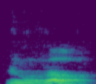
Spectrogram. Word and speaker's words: रूवो: दव्व दव्व, परिवट्ट परिवट्ट, आधा ट पूरा ट, परिवट्ट, रूवो रूवो, रा में बड़े ऊ की मात्रा है, जो, सो, कालो कालो,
